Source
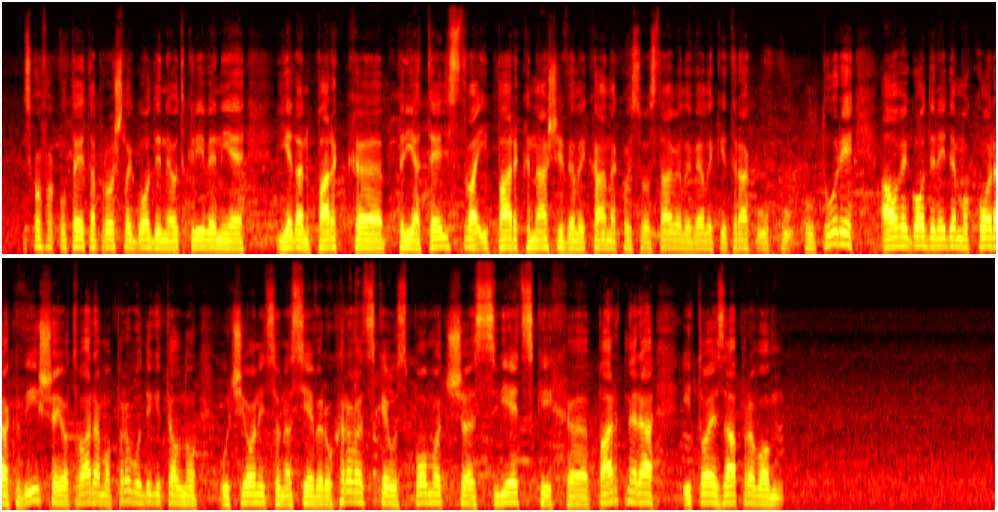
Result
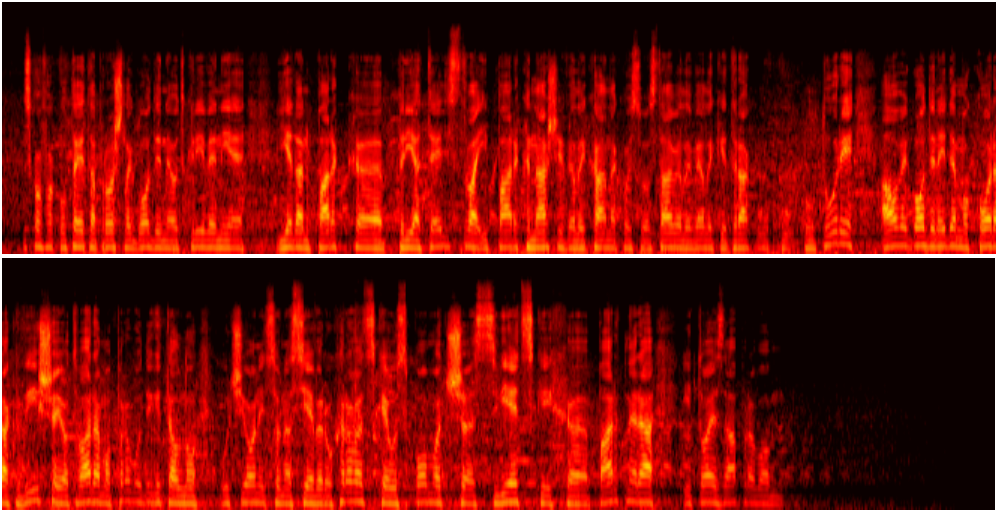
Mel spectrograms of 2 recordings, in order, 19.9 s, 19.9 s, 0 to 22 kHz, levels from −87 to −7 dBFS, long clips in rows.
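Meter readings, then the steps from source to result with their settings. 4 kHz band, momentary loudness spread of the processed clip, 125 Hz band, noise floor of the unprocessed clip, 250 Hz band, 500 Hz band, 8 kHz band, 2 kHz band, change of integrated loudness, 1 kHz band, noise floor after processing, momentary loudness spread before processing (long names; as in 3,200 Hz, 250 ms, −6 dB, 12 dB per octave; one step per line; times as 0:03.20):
−5.0 dB, 10 LU, −15.5 dB, −50 dBFS, −26.5 dB, −19.5 dB, −8.0 dB, −7.5 dB, −14.5 dB, −13.5 dB, −75 dBFS, 7 LU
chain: fade-out on the ending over 4.94 s
guitar amp tone stack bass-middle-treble 10-0-10
sample-and-hold tremolo
high-frequency loss of the air 60 metres
delay with a low-pass on its return 197 ms, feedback 62%, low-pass 2,300 Hz, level −20.5 dB
level +1 dB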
